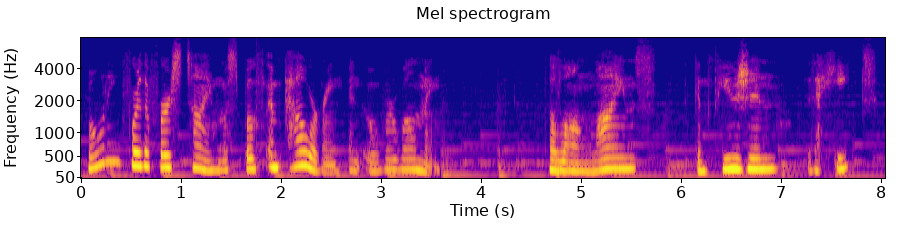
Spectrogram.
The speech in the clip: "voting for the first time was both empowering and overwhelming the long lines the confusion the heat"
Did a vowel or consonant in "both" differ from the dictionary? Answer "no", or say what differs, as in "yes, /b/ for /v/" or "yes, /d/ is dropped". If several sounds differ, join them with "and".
no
